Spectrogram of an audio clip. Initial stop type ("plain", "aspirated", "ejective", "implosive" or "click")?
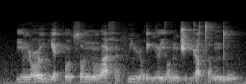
plain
